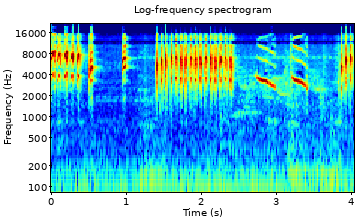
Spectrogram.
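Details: Konin in energetic song for tutoring magpie-robins: dense buzzy trills and chips, followed by two clear descending slurred whistles and a renewed trill.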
